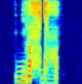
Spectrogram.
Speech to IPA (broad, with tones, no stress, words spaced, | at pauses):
bĩ˧ħdˤe̤˨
